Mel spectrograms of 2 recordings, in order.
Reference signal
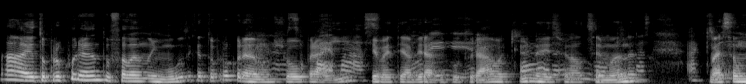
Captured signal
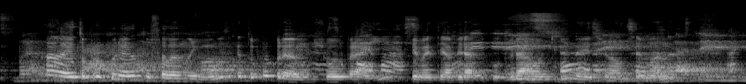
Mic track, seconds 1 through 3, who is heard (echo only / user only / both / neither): both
